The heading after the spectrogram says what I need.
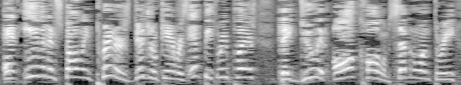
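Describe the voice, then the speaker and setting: A man's voice: extremely high pitch, normal speed, bright, forceful tone. A man reading a radio commercial in a wisecracking, salesy way. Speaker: radio co-host reading ads. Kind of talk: live-read radio commercial.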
